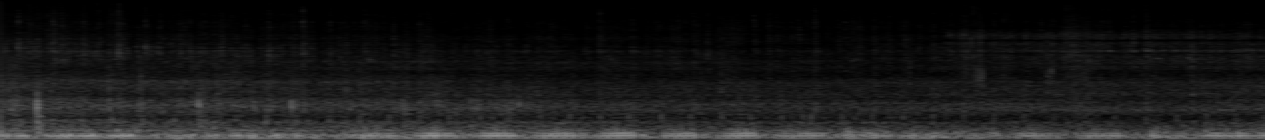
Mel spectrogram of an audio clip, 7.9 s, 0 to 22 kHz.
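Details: 1962 Dodge Custom 880, once said to have a cracked block, running after a carburetor prime: deep, steady low rumble with an even throb, no knocks, misses or rattles; owner doubts the block is cracked, runs really good, no longer smokes.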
